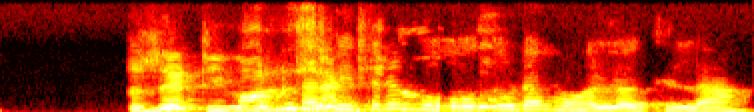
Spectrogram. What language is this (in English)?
Odia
